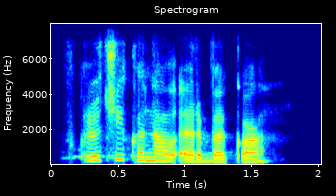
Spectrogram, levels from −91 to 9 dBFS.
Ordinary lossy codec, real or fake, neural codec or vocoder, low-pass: Opus, 24 kbps; fake; codec, 16 kHz, 4.8 kbps, FACodec; 7.2 kHz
